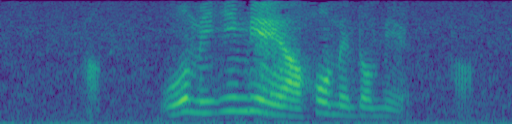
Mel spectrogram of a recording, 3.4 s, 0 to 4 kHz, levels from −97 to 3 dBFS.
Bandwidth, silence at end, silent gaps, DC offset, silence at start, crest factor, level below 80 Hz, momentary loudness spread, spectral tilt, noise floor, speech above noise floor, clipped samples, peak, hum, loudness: 4 kHz; 0.3 s; none; 0.1%; 0.55 s; 22 dB; -64 dBFS; 25 LU; -0.5 dB/octave; -55 dBFS; 26 dB; under 0.1%; -10 dBFS; none; -27 LUFS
